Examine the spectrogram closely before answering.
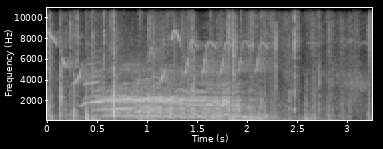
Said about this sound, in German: Da, endlich kommen Bibi und Tina auf ihren Pferden.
